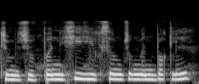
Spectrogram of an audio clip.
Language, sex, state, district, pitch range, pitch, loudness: Wancho, female, Arunachal Pradesh, Longding, 225-240 Hz, 230 Hz, -11 LUFS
